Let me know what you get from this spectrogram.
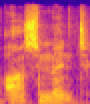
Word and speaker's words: Osment: Also, is it Haley Joel Osment or Haley Joel Osment? Because I feel like I pronounced it. I don't know who this is. – He's the... – Oh, is this the... – He's the child star who gets beat up in a bathroom. – Mix. I feel like it's with an M. – Haley Joel Osment. Oh, I've been saying that wrong my whole life.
